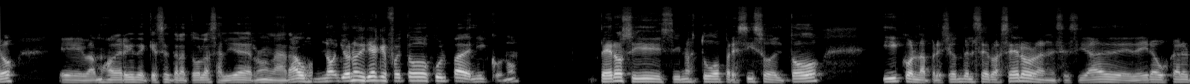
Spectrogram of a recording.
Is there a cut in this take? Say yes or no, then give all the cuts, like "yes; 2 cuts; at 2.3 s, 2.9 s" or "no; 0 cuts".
yes; 1 cut; at 3.1 s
